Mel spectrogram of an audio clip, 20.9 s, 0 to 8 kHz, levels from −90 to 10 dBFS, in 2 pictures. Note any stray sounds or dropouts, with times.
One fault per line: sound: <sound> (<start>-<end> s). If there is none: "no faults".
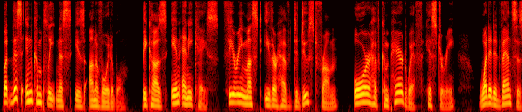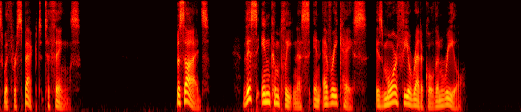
no faults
